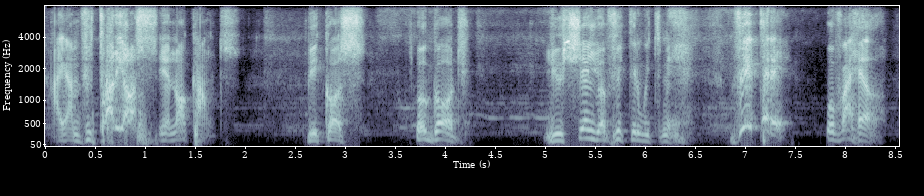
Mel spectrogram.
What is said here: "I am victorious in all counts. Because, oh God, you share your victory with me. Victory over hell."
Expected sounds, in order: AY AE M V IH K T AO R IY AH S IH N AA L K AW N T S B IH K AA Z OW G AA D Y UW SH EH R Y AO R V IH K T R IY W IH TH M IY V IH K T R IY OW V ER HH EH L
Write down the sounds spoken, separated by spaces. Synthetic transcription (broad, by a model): AY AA M V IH K T AO R IY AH S IH N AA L K AW N T B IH K AA S OW G AA D Y UW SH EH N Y AO V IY K T R IY W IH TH M IY V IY K T R IY OW V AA HH EH L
